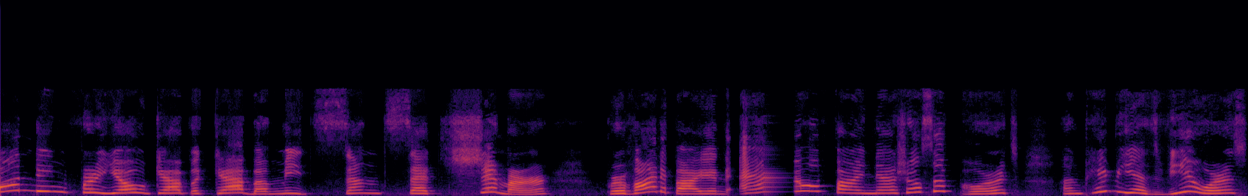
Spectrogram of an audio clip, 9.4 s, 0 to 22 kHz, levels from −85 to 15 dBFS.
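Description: From 5.73 to 5.97 s the sound gives way to a brief buzzy continuation of what came just before, a synthetic smear lasting about 220 ms that stands in for the real audio, before the sound resumes with that stretch missing and never reaching true silence. This is likely a long network dropout: packets stopped arriving, and the receiver concealed the gap by extending the last sound rather than playing what was lost. Throughout, the top end stops around 12 kHz, consistent with the call codec.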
